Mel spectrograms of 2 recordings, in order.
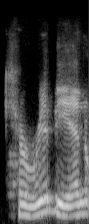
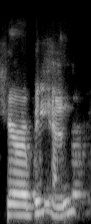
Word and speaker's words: Caribbean: But today we're going to study about Jewish pirates of the Caribbean or Caribbean, depending on how you pronounce it, which is very apropos because I don't know if you realize that what's his name?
